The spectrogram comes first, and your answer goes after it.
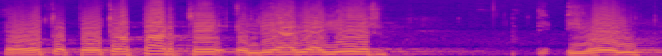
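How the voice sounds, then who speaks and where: A man's fairly high-pitched voice at a very slow pace, with ordinary pitch variation and noticeable background noise. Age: 60s. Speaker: athlete and movement representative. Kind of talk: assembly report.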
